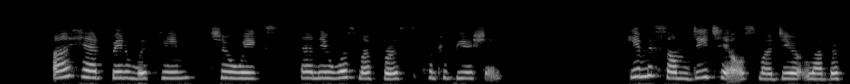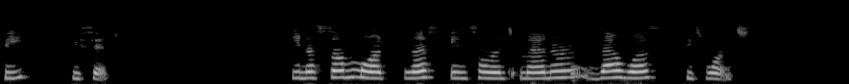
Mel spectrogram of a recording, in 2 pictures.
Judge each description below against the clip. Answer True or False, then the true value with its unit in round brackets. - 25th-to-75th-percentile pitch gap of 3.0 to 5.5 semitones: False (2.4 semitones)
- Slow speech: True (115 wpm)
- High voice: True (290 Hz)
